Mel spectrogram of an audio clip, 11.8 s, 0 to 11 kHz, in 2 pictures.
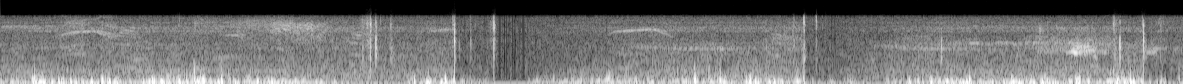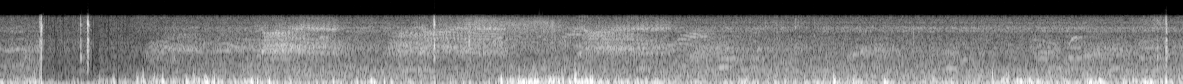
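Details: Six wild Alexandrine parakeets in Youth Park, Bucharest, Romania, on 1 February 2017, giving harsh, raspy, crow-like screeches in scattered bursts, several clustered near the end, over steady low rumble of wind and city noise.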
